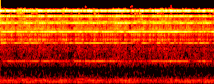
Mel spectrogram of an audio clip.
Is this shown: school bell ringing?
yes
